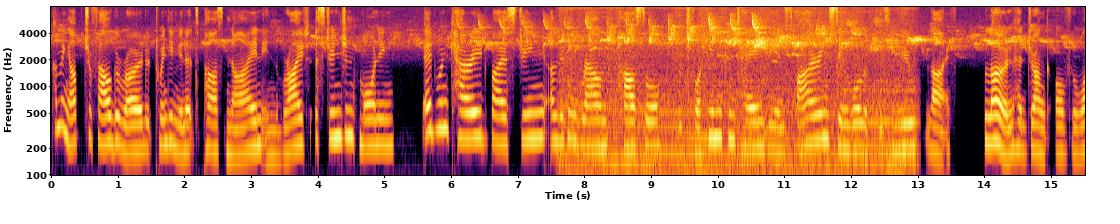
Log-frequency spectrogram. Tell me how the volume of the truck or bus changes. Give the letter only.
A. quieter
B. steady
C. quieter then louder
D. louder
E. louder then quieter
B.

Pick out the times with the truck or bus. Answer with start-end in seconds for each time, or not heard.
7.5-13.1.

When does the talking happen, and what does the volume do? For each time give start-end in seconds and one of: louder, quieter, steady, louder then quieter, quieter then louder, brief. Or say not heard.
0.0-15.4 steady.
